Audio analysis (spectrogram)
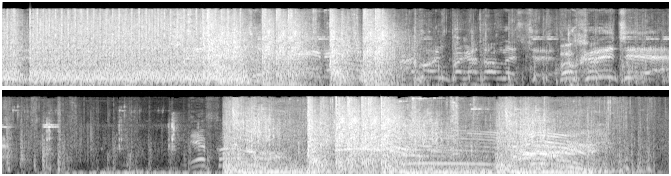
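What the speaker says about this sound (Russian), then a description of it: "Так скажем, пулемет" Machine gun fire rattles in dense, loud bursts in a Call of Duty battle, with a pause of scattered shots and thuds mid-way before heavy sustained firing resumes.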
